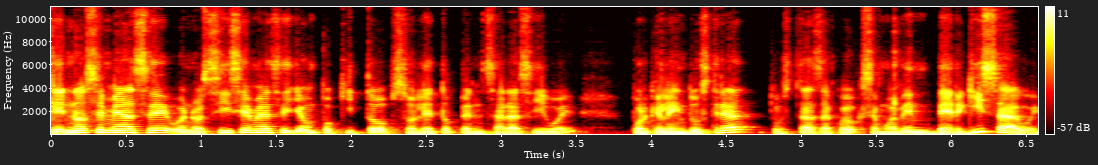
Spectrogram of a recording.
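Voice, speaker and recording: Speaking at a very fast pace, a man with a fairly high pitch sounds somewhat breathy, his pitch varying in an ordinary way. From Mexico, small town. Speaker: podcast host and music producer. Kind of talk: casual chat.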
